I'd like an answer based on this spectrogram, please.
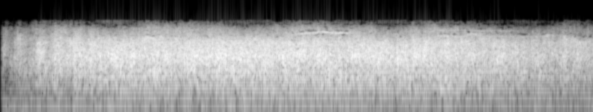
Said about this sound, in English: That's an announcement that really deserves applause.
